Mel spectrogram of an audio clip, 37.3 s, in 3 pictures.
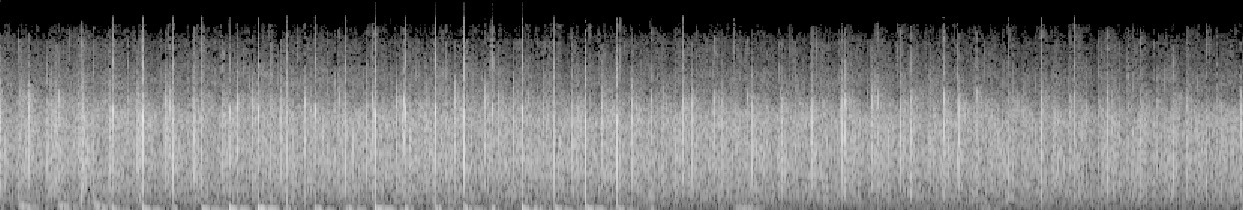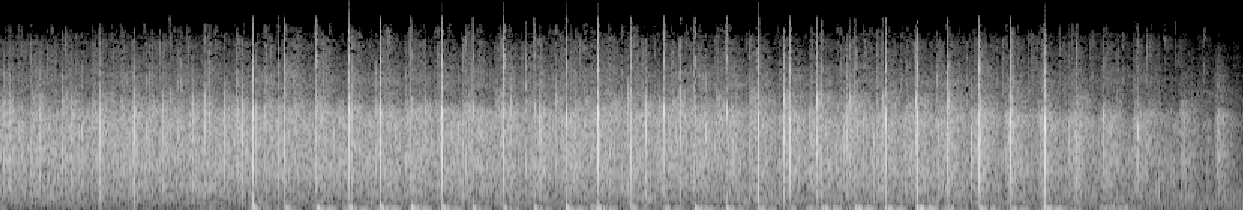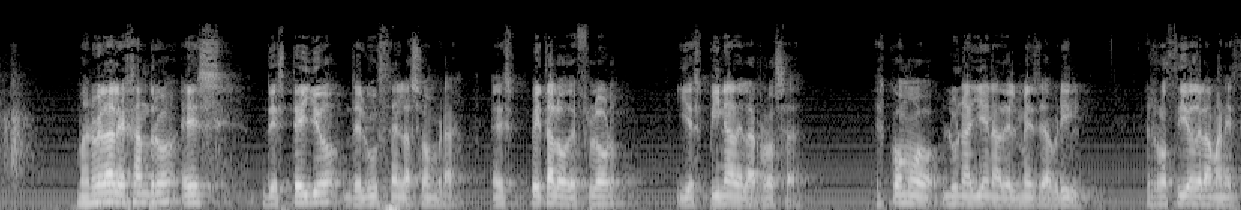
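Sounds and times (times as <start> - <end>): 
audience applause: 0.0 - 25.2
speech: 26.0 - 33.0, 33.6 - 37.2.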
